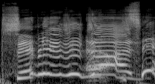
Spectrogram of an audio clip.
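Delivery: very high, slightly sozzled royal voice. Joking with a co-host about Harry losing his British accent, in a tipsy Queen voice. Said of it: "Sounds a little bit like you've already been into that gin, Queenie".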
